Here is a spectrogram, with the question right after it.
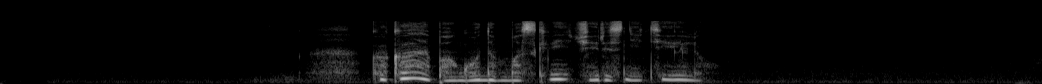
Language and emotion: Russian, sad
